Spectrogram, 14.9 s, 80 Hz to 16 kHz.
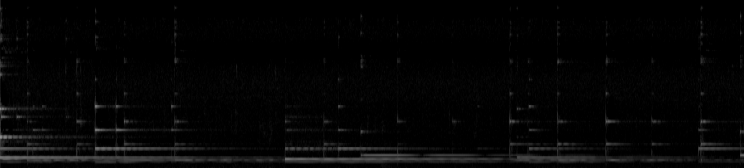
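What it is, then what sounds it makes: Metal tube wind chime. Fingers tap and nudge the long hollow metal tubes of a wind chime hanging from a small crossbar. Each strike sets off clear, sustained bell-like tones around 1 kHz with bright overtones. The tones overlap and slowly fade before the next gentle strike.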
